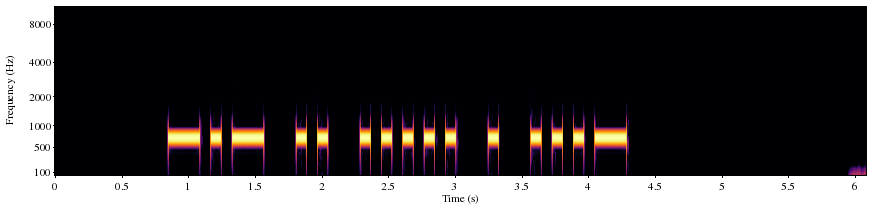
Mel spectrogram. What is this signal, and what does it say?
Morse code, heard as a keyed tone, about 18 wpm, 700 Hz. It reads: KI5EV
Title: Speed Racing - USA 2x2 Call Signs 15wpm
